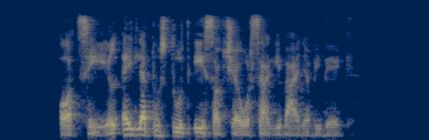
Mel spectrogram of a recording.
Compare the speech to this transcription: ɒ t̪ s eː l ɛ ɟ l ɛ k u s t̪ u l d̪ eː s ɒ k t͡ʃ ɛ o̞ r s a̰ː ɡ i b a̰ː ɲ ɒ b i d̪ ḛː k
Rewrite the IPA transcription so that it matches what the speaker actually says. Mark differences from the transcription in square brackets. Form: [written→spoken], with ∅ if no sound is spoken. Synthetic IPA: ɒ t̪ s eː l ɛ ɟ l ɛ [k→p] u s t̪ u l [d̪→t̪] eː s ɒ k t͡ʃ ɛ o̞ r s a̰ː ɡ i b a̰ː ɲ ɒ [b→v] i d̪ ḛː k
